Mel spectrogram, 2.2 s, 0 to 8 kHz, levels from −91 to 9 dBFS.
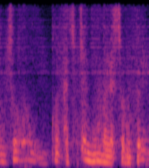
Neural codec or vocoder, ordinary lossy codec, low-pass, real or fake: codec, 44.1 kHz, 0.9 kbps, DAC; none; 7.2 kHz; fake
